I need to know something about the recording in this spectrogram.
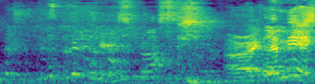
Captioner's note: laughter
